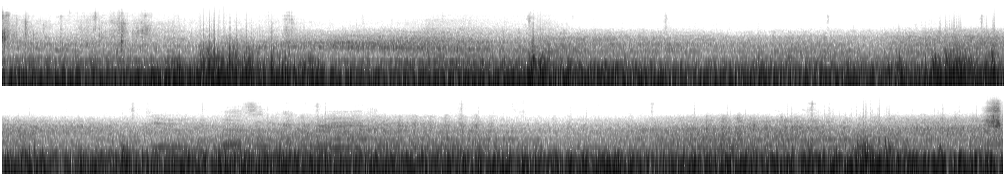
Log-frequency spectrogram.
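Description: Wind rumbling on the microphone, with faint voices underneath.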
